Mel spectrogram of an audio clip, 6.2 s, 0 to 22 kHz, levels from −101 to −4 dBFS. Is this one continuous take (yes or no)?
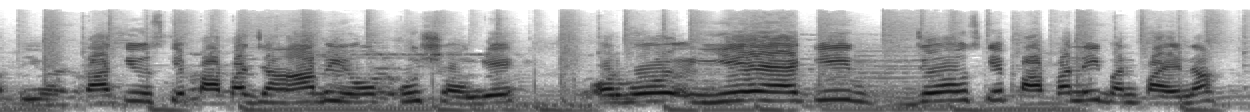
yes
